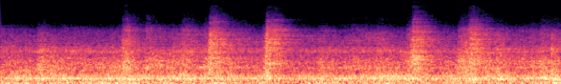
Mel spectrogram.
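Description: Passenger train rolling slowly out of a station, heard at an open coach door: a steady rumble and hum with irregular sharp clacks as the wheels cross rail joints and points.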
